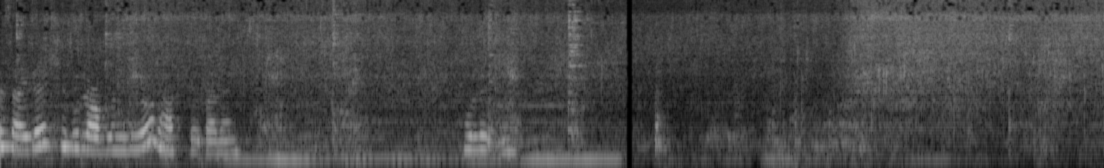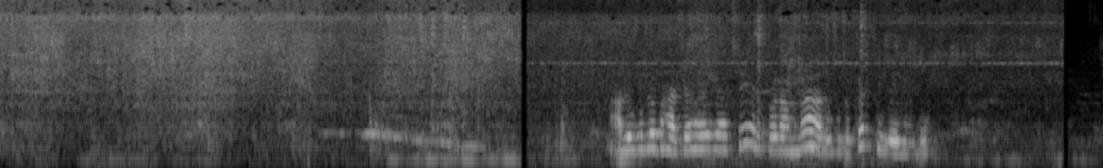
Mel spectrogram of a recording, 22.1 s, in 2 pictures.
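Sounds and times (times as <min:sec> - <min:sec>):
metal spatula scraping pan: 0:00.0 - 0:06.3, 0:07.0 - 0:14.3
potatoes sizzling in oil: 0:00.0 - 0:21.7.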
